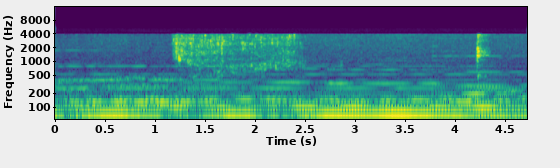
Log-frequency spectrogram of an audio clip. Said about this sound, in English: I pour water, a glass of water, for my father's side of the family.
